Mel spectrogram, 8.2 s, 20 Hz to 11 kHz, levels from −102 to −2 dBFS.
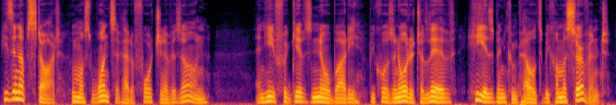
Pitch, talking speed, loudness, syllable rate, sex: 130 Hz, 220 wpm, -19 LUFS, 6.2 syllables/s, female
